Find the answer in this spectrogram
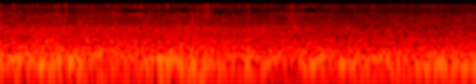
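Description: A thin stream of water trickling onto the ground over a steady low hum.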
